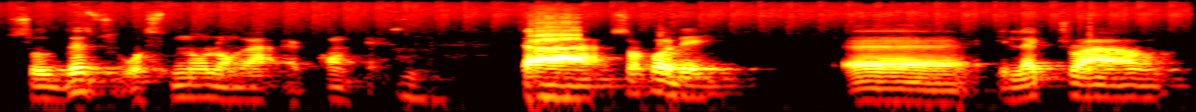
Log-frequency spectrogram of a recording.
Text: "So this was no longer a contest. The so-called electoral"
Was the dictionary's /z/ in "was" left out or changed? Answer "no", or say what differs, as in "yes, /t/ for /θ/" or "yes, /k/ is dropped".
yes, /s/ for /z/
